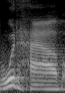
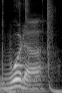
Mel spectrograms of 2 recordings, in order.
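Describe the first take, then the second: First: The word 'have' is said in full. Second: The word 'have' is reduced to 'uh'. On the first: "instead of us saying" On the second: "we'll reduce that simply to the schwa sound"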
